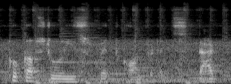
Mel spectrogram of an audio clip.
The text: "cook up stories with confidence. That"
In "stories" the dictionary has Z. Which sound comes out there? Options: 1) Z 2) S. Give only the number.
1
